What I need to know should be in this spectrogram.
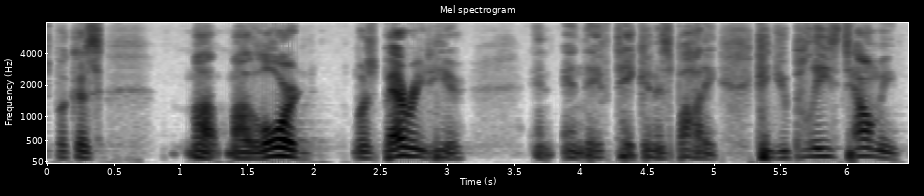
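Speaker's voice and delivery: soft, low, broken plea; a grieving woman hushed and pleading; tearful pleading. Acted. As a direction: beg quietly through tears. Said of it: "she's weeping in the garden".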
